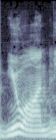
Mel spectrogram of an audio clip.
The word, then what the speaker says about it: Muon: I'm probably gonna butcher the name. Muon. – The Muon is. Yeah,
